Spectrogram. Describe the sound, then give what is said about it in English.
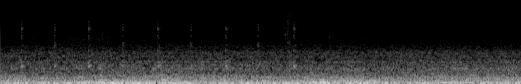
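Steady, loud low rumble of road and engine noise from inside a moving car in Baltimore traffic, with faint scattered ticks above it and no one talking. “Of course, traffic in Baltimore is just already screwed.”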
